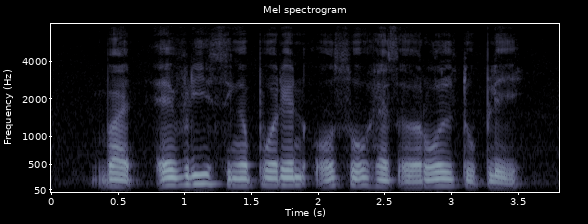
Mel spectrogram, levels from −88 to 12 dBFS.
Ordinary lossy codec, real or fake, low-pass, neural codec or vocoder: none; real; none; none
